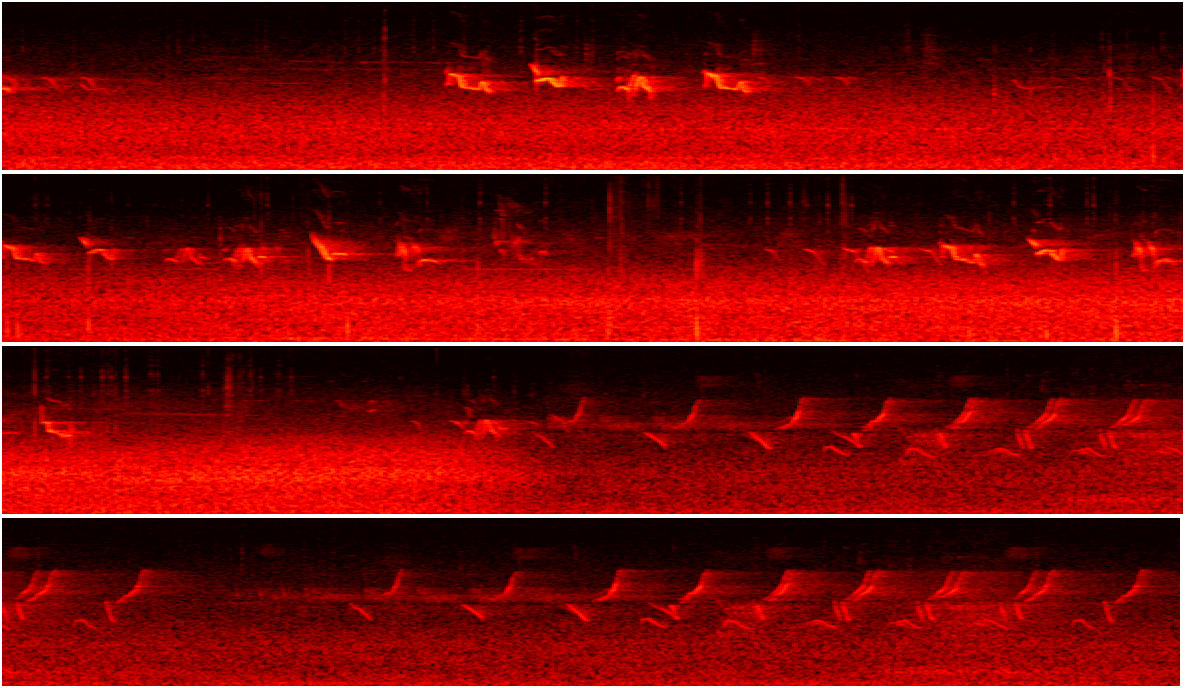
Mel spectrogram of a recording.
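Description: Songbirds chirping in short bursts of sharp, high calls over a steady background noise, which cuts off abruptly about two-thirds of the way through. After that, quick series of downward-sweeping chirps continue over a quieter background.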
